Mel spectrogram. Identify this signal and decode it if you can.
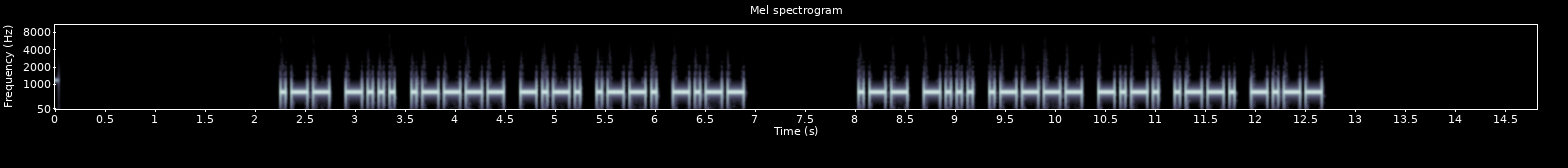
Morse code, heard as a keyed tone, about 22 wpm, 700 Hz. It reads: WB1CPY WB1CPY
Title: USA Call Signs - 6 Characters - Repeated 2x - 22wpm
